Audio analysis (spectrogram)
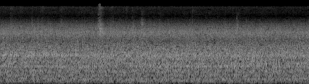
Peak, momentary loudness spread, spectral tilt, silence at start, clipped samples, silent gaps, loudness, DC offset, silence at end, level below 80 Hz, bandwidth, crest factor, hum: -10 dBFS; 1 LU; -1 dB/octave; 0 s; under 0.1%; none; -23 LUFS; under 0.1%; 0 s; -56 dBFS; 16 kHz; 16 dB; none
